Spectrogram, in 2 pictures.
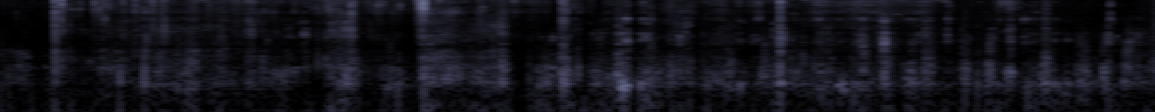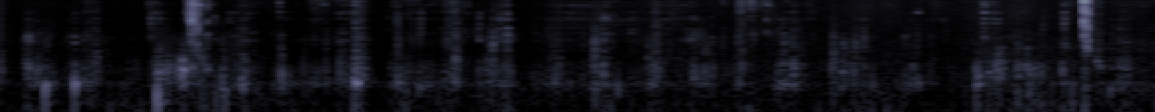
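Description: Close-miked chewing of a pan-crust pizza slice folded around a breaded chicken finger, with a steady run of crisp crust crunches and crackles and a few louder crunches in the second half.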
